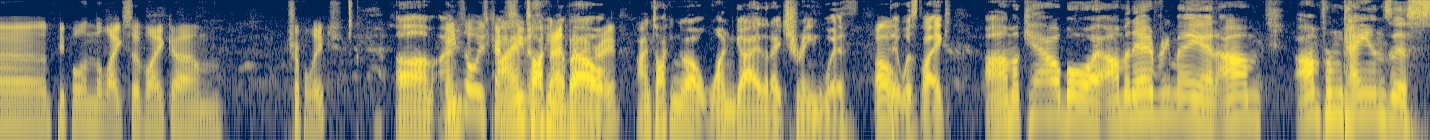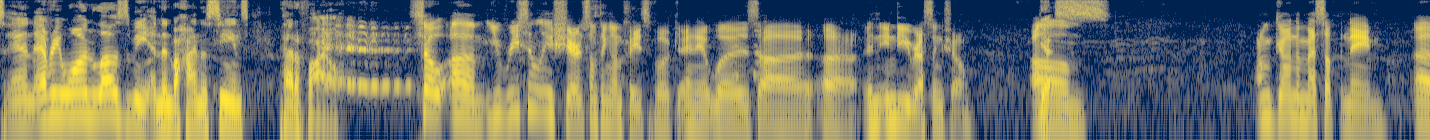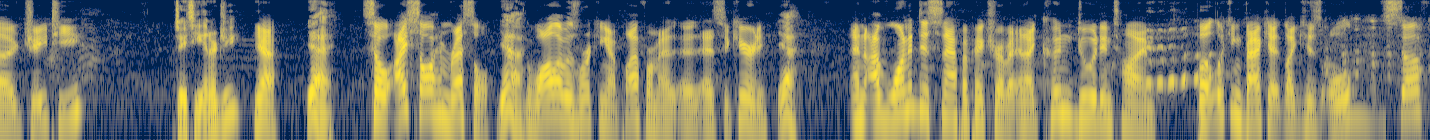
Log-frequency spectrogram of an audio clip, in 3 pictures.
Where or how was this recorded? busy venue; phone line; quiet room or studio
busy venue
